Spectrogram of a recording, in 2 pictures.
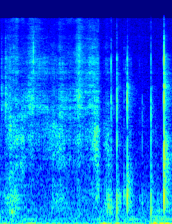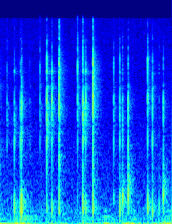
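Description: Long acrylic nails tap and scratch the lid of a small, round, pink-painted wooden toy foundation compact, held closed in the palm. A soft, bright scratching rustle opens the clip, then gives way to a run of sharp, dry clicking taps over a low background rumble.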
